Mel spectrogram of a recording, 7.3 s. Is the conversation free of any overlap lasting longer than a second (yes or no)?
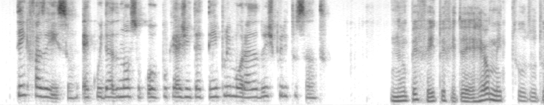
yes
